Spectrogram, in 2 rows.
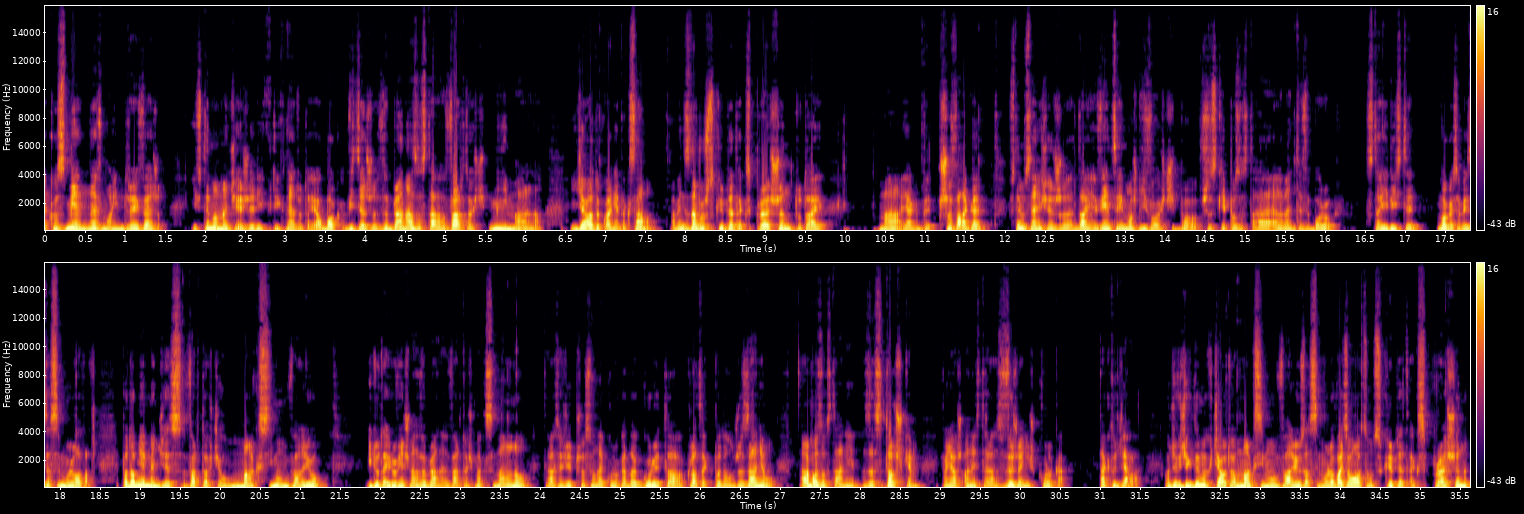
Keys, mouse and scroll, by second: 3.4 click, 7.3-7.6 scroll up 1, 8.1-11.2 drag, 12.1 right click, 12.6-14.1 ctrl+drag, 14.9 right click, 15.6-16.2 right drag, 19.9 click, 20.9 click, 24.0 right drag, 24.8-28.7 drag, 31.6 scroll up 1, 33.1 click, 35.5 click.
